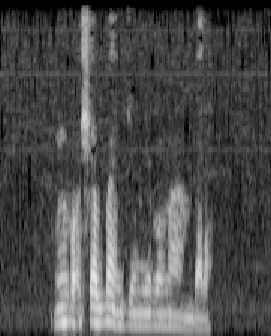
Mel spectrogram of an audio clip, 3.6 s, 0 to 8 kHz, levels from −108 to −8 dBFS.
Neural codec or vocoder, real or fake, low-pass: none; real; 7.2 kHz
